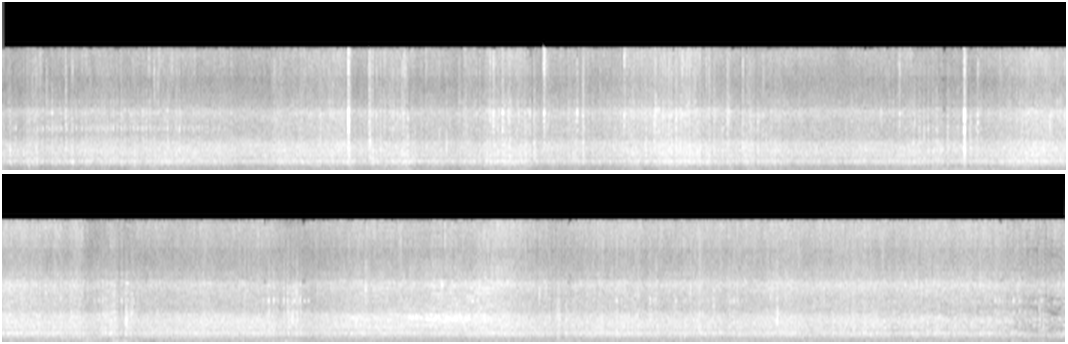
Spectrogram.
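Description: Heavy rain pouring, mixed with the steady noise of a vehicle driving along a wet road, with a few short knocks.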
